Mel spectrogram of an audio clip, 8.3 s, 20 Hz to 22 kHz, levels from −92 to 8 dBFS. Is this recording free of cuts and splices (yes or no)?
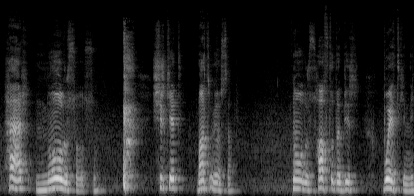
no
